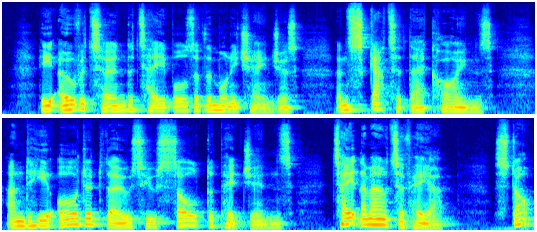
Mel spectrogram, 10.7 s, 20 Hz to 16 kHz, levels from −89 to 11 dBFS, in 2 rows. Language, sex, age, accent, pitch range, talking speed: English, male, 40-59, British, 85-115 Hz, 145 wpm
